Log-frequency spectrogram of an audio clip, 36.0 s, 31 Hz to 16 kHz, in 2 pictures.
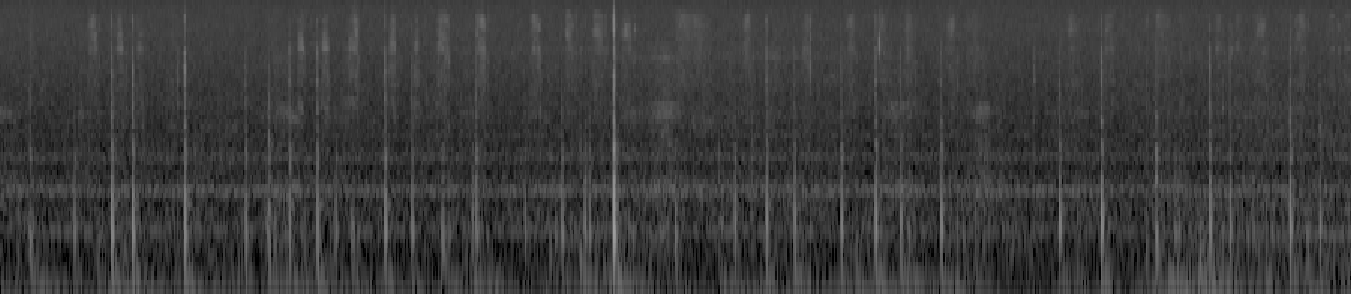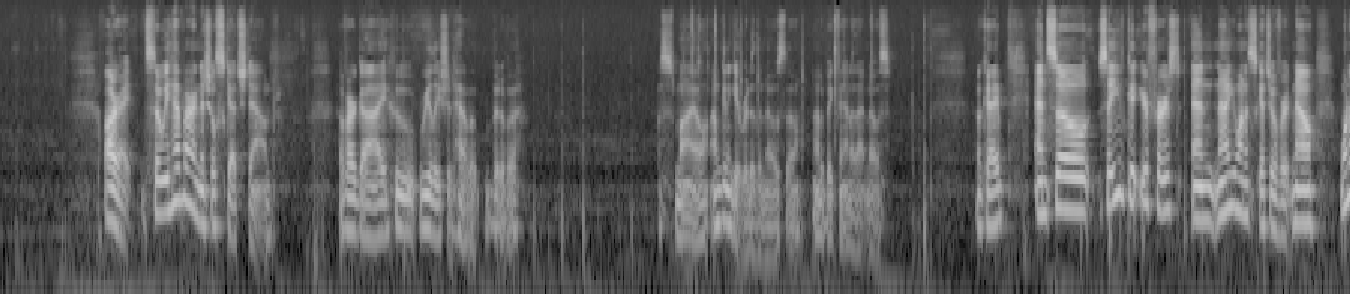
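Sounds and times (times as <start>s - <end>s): stylus tapping and scratching: 0.4s - 2.6s, 3.2s - 12.8s, 13.8s - 20.2s, 24.6s - 30.5s.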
